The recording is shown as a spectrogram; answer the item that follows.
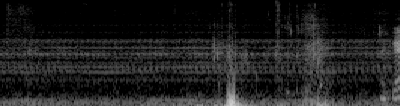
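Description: A large dog moving about on a tile floor right beside the microphone: faint claw ticks, then a heavy thump about two seconds in and a softer one about a second later as the dog bumps against the camera.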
